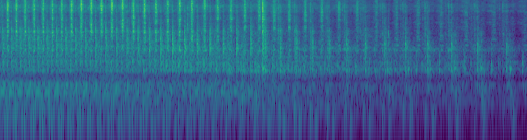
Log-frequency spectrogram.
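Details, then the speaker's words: Small single-cylinder chipper/shredder engine after carburetor cleaning and bending a tab to hold the button, air filter off. It chugs steadily at a fast, even beat, fading slightly but holding. Normal running. "It runs. Pretty impressive."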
